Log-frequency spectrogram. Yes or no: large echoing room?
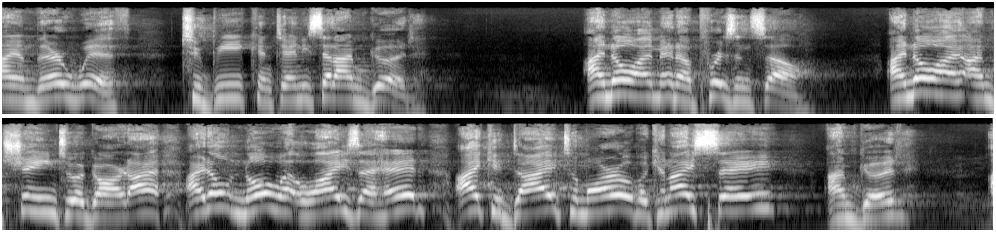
yes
